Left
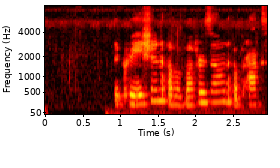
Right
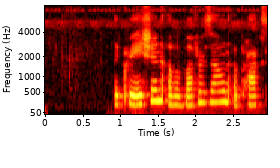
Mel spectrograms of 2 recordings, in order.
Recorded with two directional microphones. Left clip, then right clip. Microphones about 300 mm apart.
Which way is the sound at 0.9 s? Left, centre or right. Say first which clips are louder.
Right 10 dB; right.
